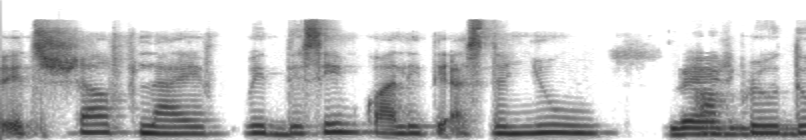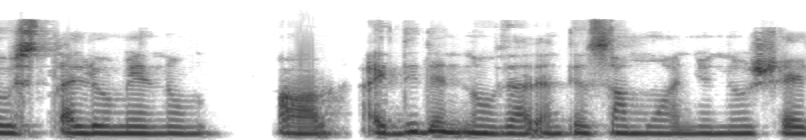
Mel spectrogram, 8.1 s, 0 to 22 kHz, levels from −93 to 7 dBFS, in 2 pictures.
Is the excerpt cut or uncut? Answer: uncut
